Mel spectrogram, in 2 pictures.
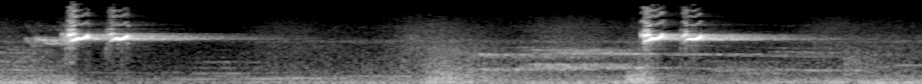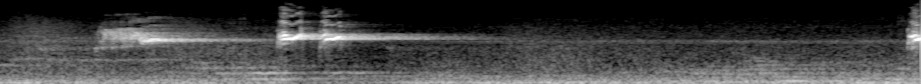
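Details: Cucak ijo mini (green leafbird) masteran song: crisp double click-like notes, each trailing into a drawn-out whistle, repeated roughly every three seconds, with faint softer whistles between.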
